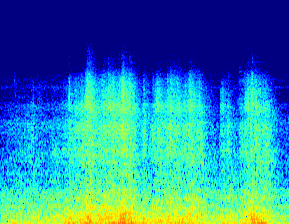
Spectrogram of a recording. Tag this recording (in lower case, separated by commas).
wind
